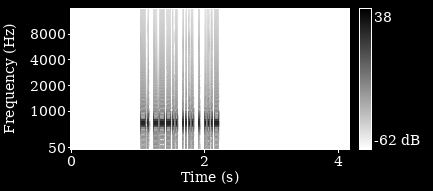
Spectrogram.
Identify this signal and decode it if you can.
Morse code, heard as a keyed tone, about 50 wpm, 700 Hz. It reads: N8HEV
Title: USA Call Signs - 5 Characters - Repeated 3x - 50wpm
